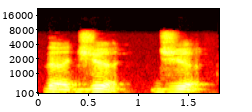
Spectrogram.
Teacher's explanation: they start as plosives they end as fricatives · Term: a fricatives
